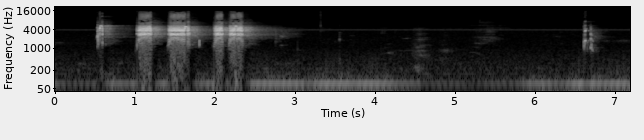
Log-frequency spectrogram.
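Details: Black francolin calling loudly just after being freed from a cage: a quick burst of five harsh, grating, broadband notes within two seconds, then near silence with a faint low hum and one short harsh note near the end.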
